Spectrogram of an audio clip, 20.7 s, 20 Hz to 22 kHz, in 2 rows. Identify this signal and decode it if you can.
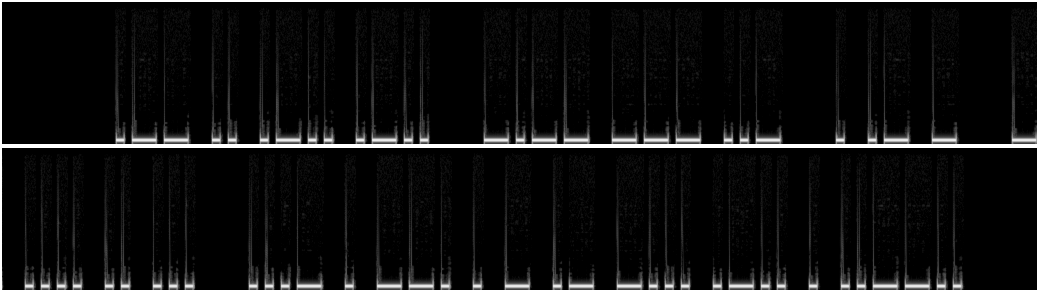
Morse code, heard as a keyed tone, about 15 wpm, 700 Hz. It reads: WILL YOU EAT THIS VEGETABLE?
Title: Sentences from Top 1300 Words 15wpm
